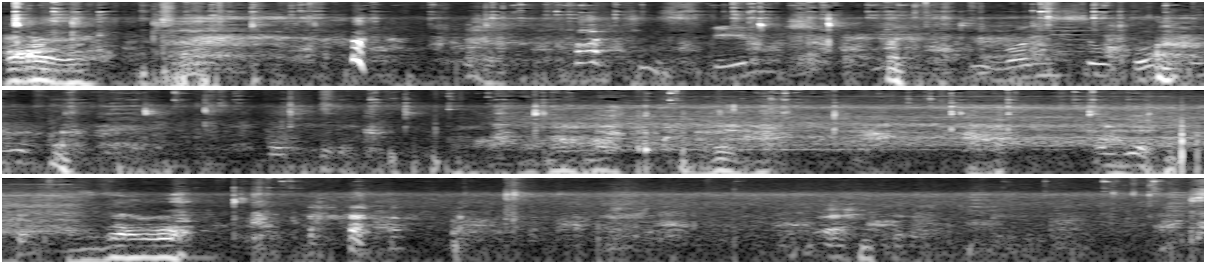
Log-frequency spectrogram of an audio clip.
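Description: A Rottweiler and a Cane Corso play-fighting, with scattered short, low growls and scuffling throughout and a louder outburst about two-thirds of the way through.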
